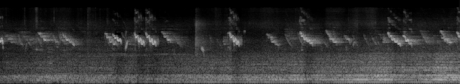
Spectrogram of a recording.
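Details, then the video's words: Yellow-bellied prinia kept as a singing bird, Lombok type, its song played as a lure for other birds: sharp high chirps in short clusters separated by brief pauses, with steady low-pitched background rumble. "Kecial Kuning Auto Ramai, Pancingan Paling Ampuh"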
